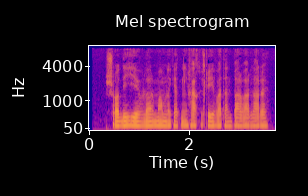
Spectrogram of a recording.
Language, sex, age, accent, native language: Uzbek, male, 18-24, Farg'ona, Uzbek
